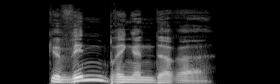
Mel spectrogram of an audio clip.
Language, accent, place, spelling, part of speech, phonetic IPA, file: German, Germany, Berlin, gewinnbringendere, adjective, [ɡəˈvɪnˌbʁɪŋəndəʁə], De-gewinnbringendere.ogg
- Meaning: inflection of gewinnbringend: 1. strong/mixed nominative/accusative feminine singular comparative degree 2. strong nominative/accusative plural comparative degree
